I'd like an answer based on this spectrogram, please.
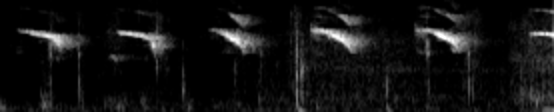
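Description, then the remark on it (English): A pet chicken, Hey Hey, clucks loudly and insistently, a string of sharp, repeated squawking calls coming in quick bursts, with no talking over it. “You can hear Hey Hey making quite a noise.”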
